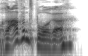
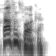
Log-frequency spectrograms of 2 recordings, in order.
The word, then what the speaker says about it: Ravensburger: Oh, Ravensburger. – Yeah, Ravensburger. – Nicely pronounced.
